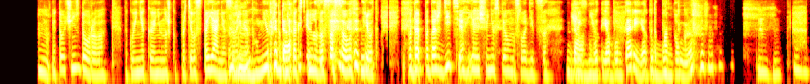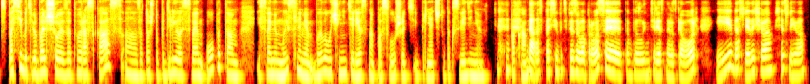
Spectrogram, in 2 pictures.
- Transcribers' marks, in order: laugh; chuckle; chuckle
- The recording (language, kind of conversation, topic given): Russian, podcast, Что для тебя значит цифровой детокс и как ты его проводишь?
